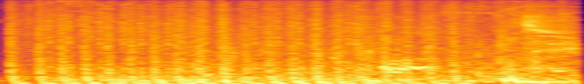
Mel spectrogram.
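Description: Rifle fire in a video game, a dense continuous stream of rapid shots heard close and steady throughout, with a faint voice slipping in underneath.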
